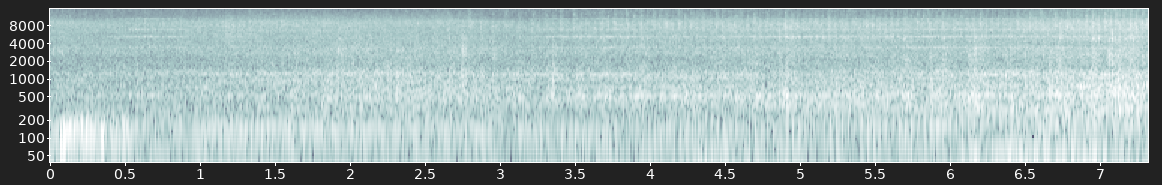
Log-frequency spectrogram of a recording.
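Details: Mazda FC (RX-7) with manual transmission, idling, heard from under the car. Transmission oil is serviced and full, yet a rough, uneven clanging rumble of about four beats a second sits underneath. Suspected worn front gear set; the transmission is to be removed.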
